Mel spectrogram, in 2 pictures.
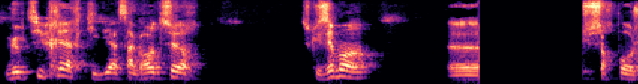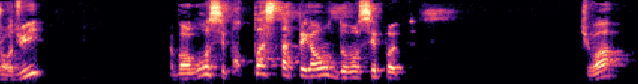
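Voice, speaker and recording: Fairly high in pitch and swinging widely up and down, his voice moves at a moderate pace with frequent pauses. The young French speaker of Maghrebi descent, a guest and book author, uses a French Maghrebi urban accent and casually drops Arabic religious terms among slang words during a discussion.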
